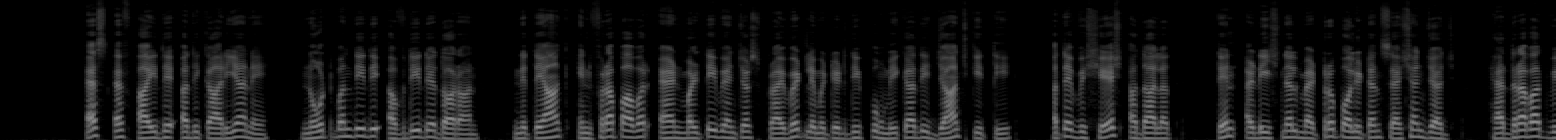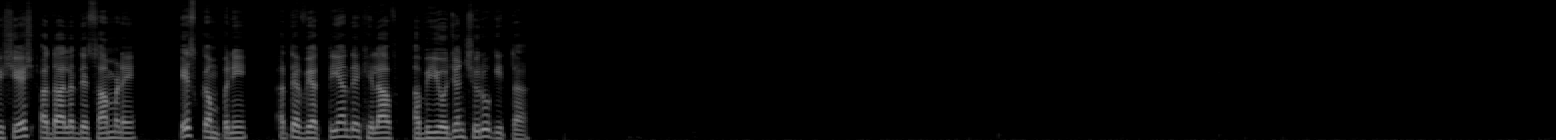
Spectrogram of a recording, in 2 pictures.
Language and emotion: Punjabi, neutral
